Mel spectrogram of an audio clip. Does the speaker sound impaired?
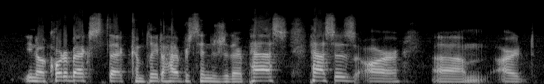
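No.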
